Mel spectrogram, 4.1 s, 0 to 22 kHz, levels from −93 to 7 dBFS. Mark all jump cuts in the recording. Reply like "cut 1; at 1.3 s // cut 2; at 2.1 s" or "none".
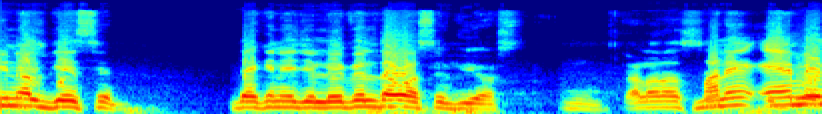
cut 1; at 2.7 s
